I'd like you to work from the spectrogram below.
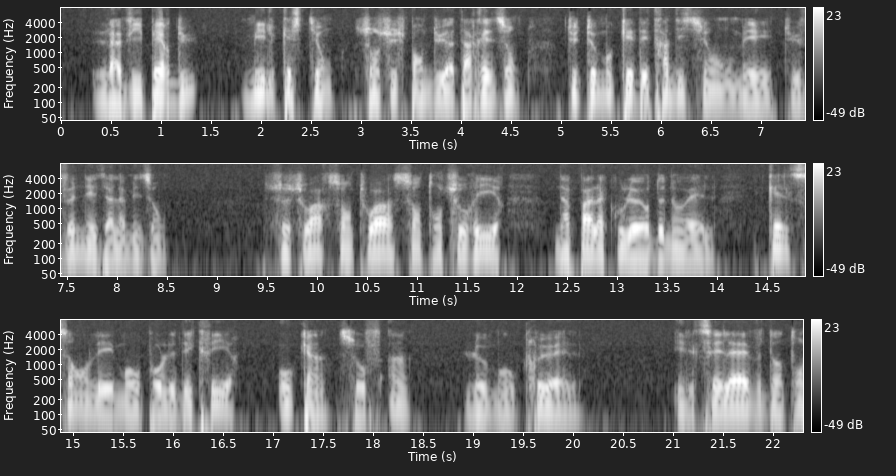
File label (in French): Voice slam en noir et blanc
